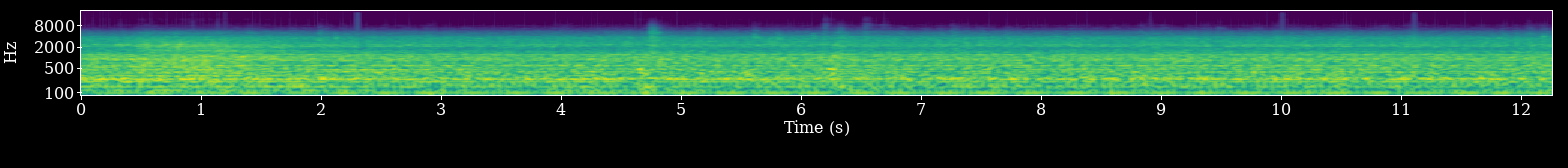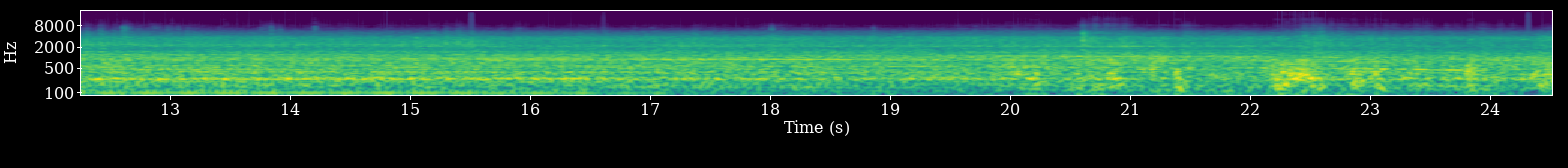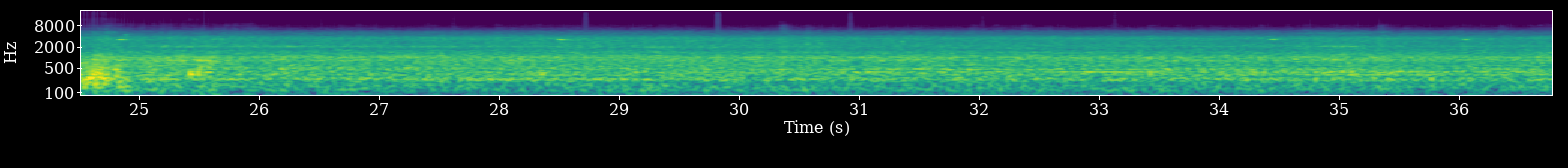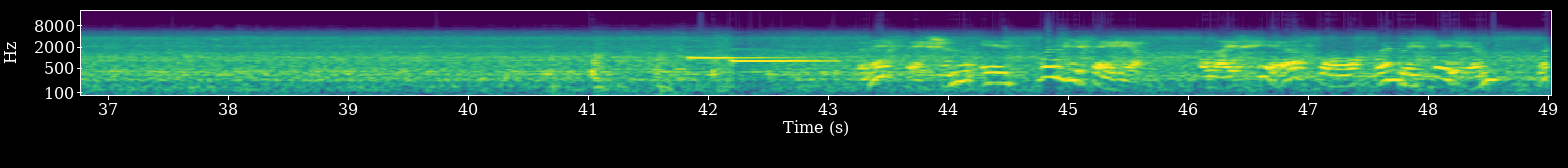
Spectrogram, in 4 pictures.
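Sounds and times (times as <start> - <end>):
train engine and wheels drone: 0.0 - 49.0
wheels clattering over track: 19.9 - 26.2.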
